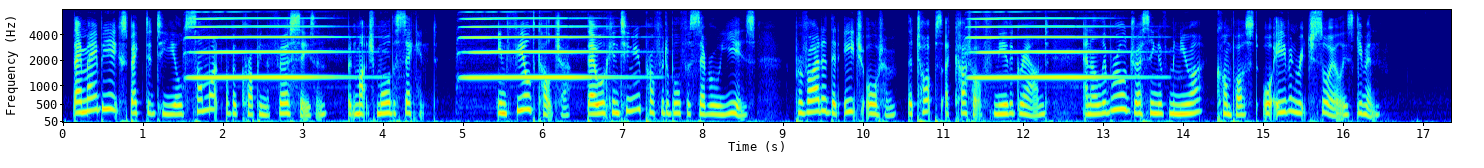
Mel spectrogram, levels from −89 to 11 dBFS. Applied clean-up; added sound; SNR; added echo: none; Bowed string instrument; -1 dB; none.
